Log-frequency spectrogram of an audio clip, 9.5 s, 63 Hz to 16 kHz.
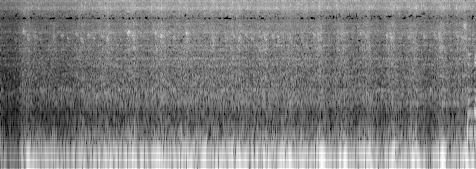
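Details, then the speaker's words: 1977 Chevy Camaro V8 at idle; deep uneven loping pulse rising and dipping about twice a second; owner suspects an aftermarket cam, no oil gauge so oil pressure unknown. "this thing's got a cam in it for sure let me take it back here you hear it i don't know if you hear that but it's very lopey like it's got a cam in there"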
